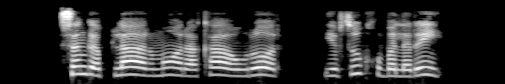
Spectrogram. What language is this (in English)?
Pashto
